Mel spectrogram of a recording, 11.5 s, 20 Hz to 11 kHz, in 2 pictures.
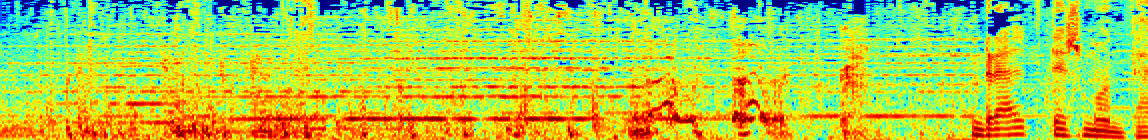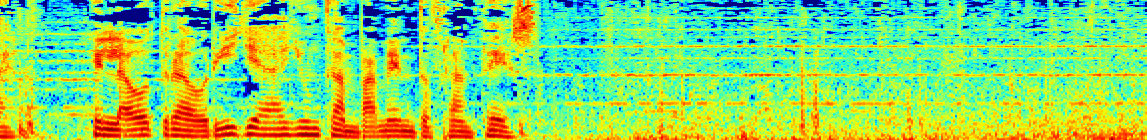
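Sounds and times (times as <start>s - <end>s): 
horses galloping at full pace: 0.0s - 4.8s, 8.5s - 11.4s
steady tonal backdrop: 0.0s - 11.4s
horse whinny: 3.0s - 4.4s
speech: 4.9s - 8.8s.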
